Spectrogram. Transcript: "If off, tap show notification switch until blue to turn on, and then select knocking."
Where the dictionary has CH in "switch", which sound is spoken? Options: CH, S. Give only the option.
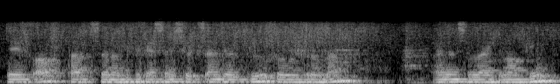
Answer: S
